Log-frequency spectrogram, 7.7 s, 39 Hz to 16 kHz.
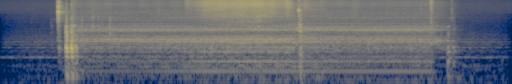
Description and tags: That's the sound of the ham slicer machine in a butcher shop. Recorded with a Zoom H2.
